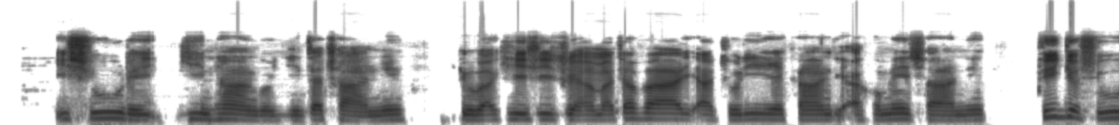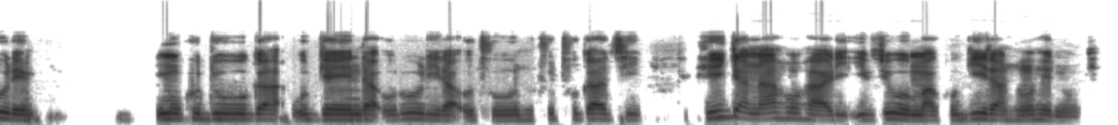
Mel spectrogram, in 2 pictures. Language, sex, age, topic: Rundi, male, 18-24, education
